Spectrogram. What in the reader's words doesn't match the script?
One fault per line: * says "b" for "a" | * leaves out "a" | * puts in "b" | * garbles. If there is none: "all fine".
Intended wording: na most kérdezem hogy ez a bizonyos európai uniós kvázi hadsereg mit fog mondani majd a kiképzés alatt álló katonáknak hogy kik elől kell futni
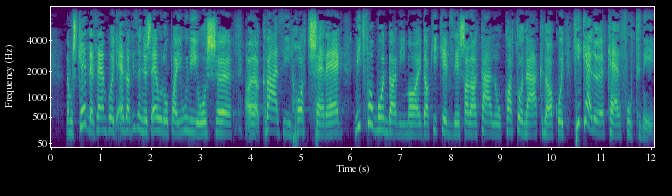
all fine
